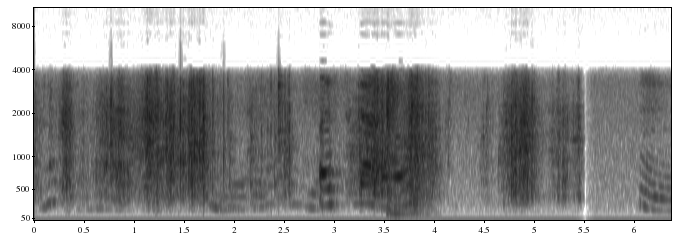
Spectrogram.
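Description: Indistinct chatter of several voices at a table. It cuts off suddenly about five and a half seconds in.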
